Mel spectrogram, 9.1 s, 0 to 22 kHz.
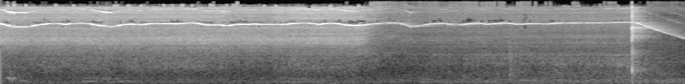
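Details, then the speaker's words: Dental high-speed handpiece cutting a functional cusp bevel, medial to distal, during full metal crown preparation of tooth #46 on a phantom jaw: high-pitched whine wavering as it cuts, then spinning down. "So the functional cusp bevel when I am going to give is that from the side of the bulb, from medial to distal."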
